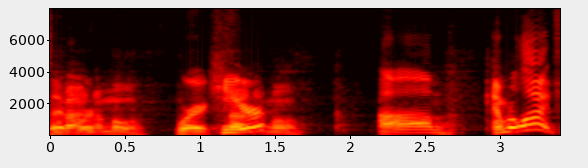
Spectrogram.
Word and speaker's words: Värnamo: You pronounce it. Värnamo.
